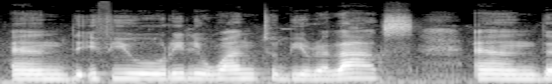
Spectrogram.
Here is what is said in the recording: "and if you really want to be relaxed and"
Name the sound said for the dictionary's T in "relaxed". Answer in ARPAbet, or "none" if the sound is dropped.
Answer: T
